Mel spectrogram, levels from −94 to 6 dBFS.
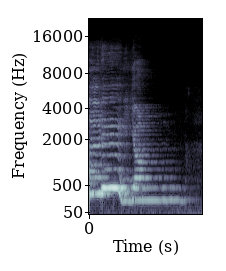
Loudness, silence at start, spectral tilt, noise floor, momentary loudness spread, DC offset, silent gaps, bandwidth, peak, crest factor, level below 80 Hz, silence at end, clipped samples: -17 LUFS; 0 s; -5.5 dB/octave; -44 dBFS; 22 LU; under 0.1%; none; 10 kHz; -6 dBFS; 14 dB; -60 dBFS; 0.35 s; under 0.1%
